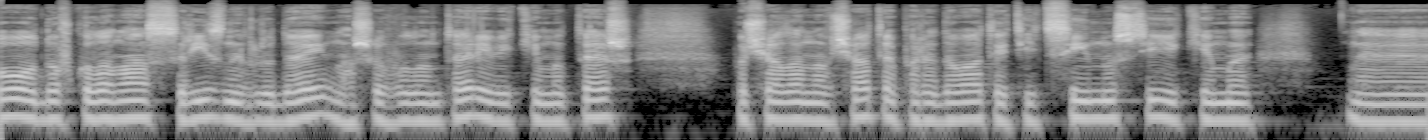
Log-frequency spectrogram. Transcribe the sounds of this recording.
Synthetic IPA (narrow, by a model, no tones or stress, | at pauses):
ɔʋɔd̪ɔwkɔlˠɔnɑsɾʲiznɪxlʲʊd̪ɛjnɑʃɪxʋɔlˠɔnt̪ɛɾʲiwjɐkʲɪmɪt̪ɛʒpɔt͡ʃɑlˠɪnɐwt͡ʃɑt̪ɪɐpeɾed̪ɐʋɑt̪ɪtʲit͡sʲinːɔsʲtʲijɐkɪmɪ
